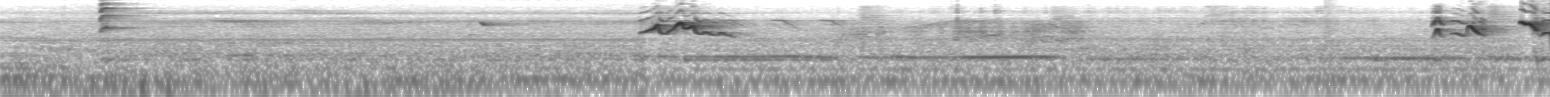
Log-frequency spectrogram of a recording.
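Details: Sparse yellow grosbeak notes: a sharp high note, then a short warbled phrase, a long pause with faint sounds, and another brief rich phrase at the end, over a low steady hum.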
